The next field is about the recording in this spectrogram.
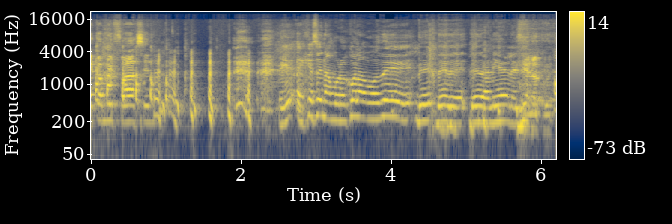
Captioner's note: laughs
